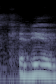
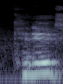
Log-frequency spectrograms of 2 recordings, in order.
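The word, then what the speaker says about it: Cnut: letters in there uh his name is Cano as far as I know how to pronounce it but Cano the great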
